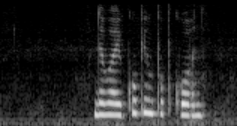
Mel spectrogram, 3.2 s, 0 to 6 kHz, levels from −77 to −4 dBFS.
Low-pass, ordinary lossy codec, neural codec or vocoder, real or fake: 5.4 kHz; none; codec, 24 kHz, 0.9 kbps, WavTokenizer, small release; fake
